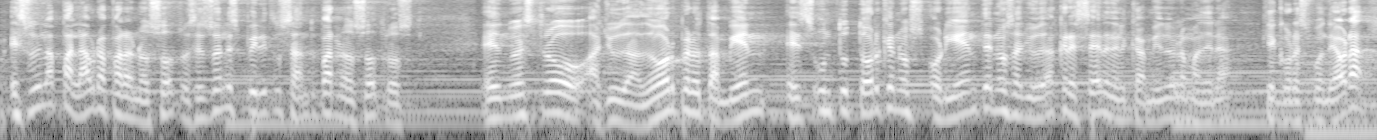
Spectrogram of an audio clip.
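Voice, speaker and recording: A man preaching a sermon as pastor, animated and acting out quotes. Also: on the high side, big-room sound. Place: church.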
